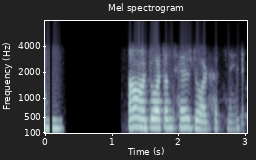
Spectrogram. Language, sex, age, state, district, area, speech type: Kashmiri, female, 18-30, Jammu and Kashmir, Kupwara, rural, conversation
